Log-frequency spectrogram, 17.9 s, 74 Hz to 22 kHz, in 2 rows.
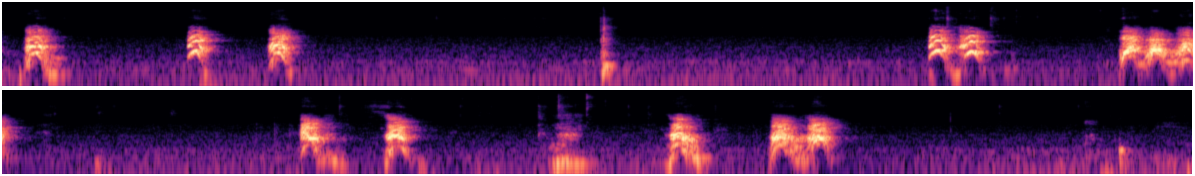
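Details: German Shepherd puppy aged 45 days giving sharp, high yapping barks in pairs and small groups separated by quiet gaps of a second or more, a faint click midway, otherwise quiet indoor background.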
